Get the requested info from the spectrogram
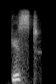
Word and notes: hist: Indian

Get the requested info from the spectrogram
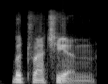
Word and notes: batrachian: British English

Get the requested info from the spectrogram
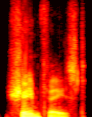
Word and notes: shamefaced: American English

